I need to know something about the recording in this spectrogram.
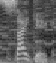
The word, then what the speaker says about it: psychic: so remember kid K when writing the word psychic always understand that the p in psychic is silent why is it silent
